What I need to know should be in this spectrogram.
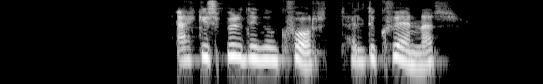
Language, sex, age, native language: Icelandic, female, 30-39, Icelandic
